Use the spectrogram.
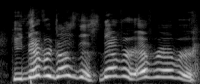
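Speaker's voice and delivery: very high, loud protest; exasperated disbelief. Real, not acted. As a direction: insist in baffled disbelief. Baffled by dog's behaviour.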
